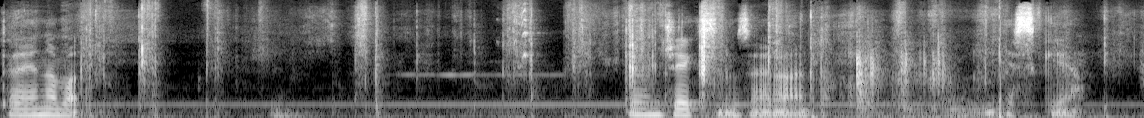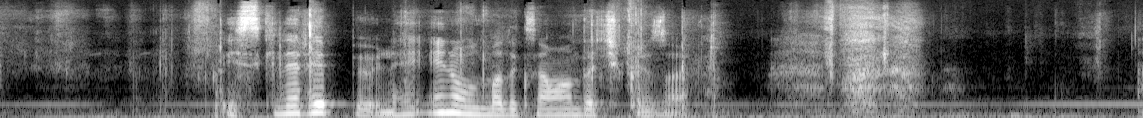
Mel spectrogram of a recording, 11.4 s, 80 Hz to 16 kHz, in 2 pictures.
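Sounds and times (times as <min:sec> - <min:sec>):
speech: 0:00.0 - 0:00.7, 0:03.2 - 0:04.2, 0:04.9 - 0:05.5, 0:06.8 - 0:09.3
tarot cards being shuffled and drawn: 0:00.3 - 0:10.3.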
